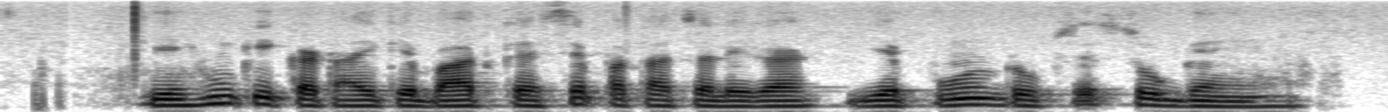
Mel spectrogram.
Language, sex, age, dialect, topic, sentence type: Hindi, male, 41-45, Garhwali, agriculture, question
